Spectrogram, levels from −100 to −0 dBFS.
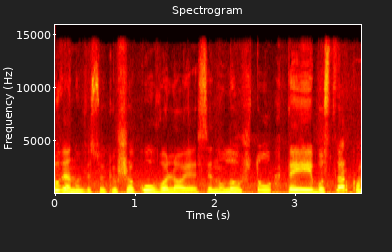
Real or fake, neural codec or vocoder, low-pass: real; none; 14.4 kHz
